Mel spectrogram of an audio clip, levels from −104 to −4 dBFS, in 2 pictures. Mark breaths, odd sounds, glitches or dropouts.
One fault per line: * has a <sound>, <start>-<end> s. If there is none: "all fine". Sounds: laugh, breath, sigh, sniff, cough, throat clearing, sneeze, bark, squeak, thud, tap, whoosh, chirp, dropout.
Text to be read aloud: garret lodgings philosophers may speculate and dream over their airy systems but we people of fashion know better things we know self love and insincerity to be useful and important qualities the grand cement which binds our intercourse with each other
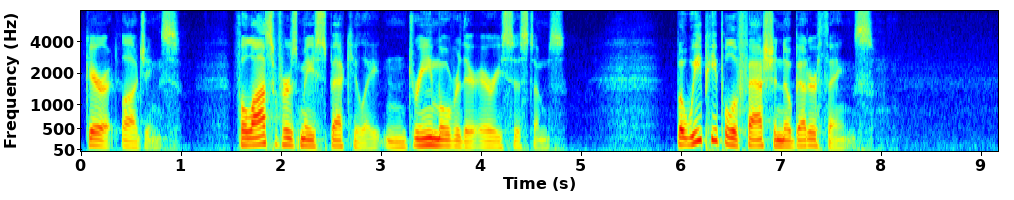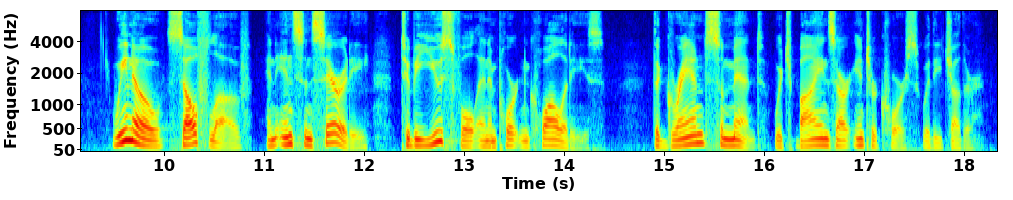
all fine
